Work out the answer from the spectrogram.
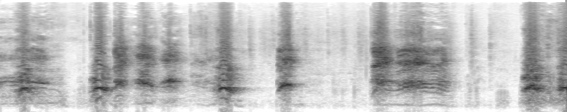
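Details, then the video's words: Pug giving strange vocal noises: hoarse yappy barks and drawn-out grumbling whines in quick clusters, a longer wavering groan near the middle, short silent gaps between bursts. "Weird Pug Noises"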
